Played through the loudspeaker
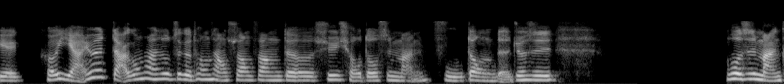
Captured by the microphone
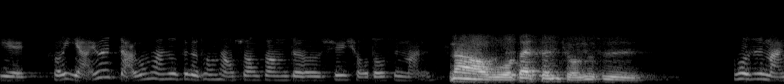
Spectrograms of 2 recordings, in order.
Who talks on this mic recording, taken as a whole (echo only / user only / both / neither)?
both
